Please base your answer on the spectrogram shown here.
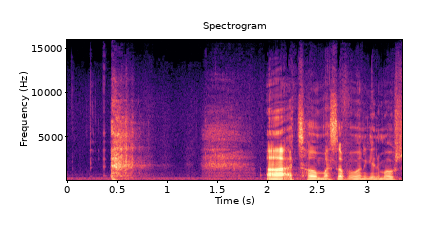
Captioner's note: chuckles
